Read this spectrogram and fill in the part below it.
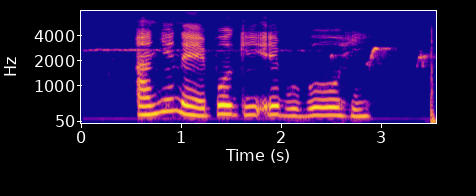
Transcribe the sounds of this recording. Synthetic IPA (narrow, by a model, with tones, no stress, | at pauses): a˨ɲɪ˦ne˨e˨po˦ɡɪ˦e˦bu˨bo˦o˦ɦi˦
